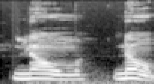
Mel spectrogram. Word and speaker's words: gnome: You really pronounce gnome without the G.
